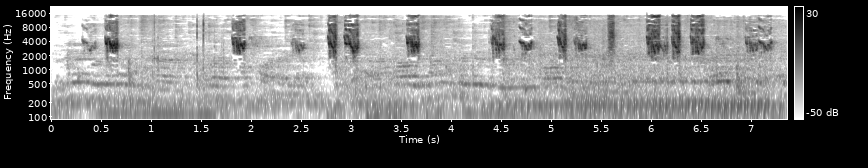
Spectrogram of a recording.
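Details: Budgerigars, colourful Australian parrots, keep up a lively series of sharp high chirps, often in quick pairs, roughly every half second, over a low hum and soft chatter.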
